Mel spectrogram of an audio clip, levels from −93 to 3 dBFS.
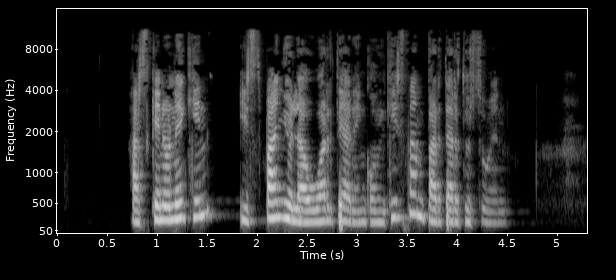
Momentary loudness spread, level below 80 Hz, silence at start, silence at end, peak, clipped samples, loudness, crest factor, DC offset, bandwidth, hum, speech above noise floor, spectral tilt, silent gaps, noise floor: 13 LU; -62 dBFS; 0.75 s; 0.8 s; -2 dBFS; under 0.1%; -23 LUFS; 22 dB; under 0.1%; 11.5 kHz; none; 61 dB; -5 dB/octave; none; -83 dBFS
